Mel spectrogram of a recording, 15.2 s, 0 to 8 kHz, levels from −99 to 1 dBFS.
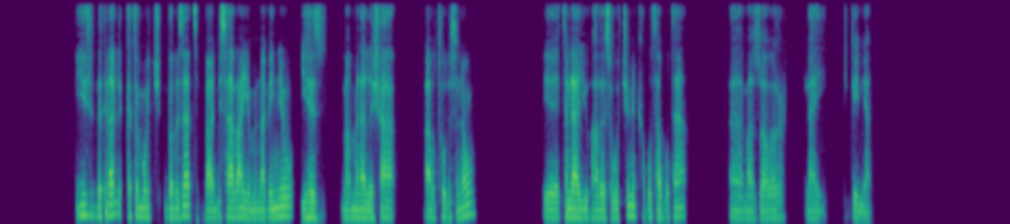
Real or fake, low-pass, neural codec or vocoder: fake; 7.2 kHz; codec, 16 kHz, 1.1 kbps, Voila-Tokenizer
